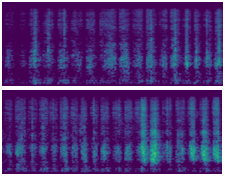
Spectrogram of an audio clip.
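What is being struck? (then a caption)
Scratch-art paper with black coating, scratched with a wooden stylus. A thin wooden stylus scratches away the black coating over a Christmas tree on a flat scratch-art paper page in an Advent book. The book lies on a table and is held open by the other hand. Quick, uneven rasping strokes repeat with a midrange scratchy tone, and the last few strokes are louder and brighter.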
